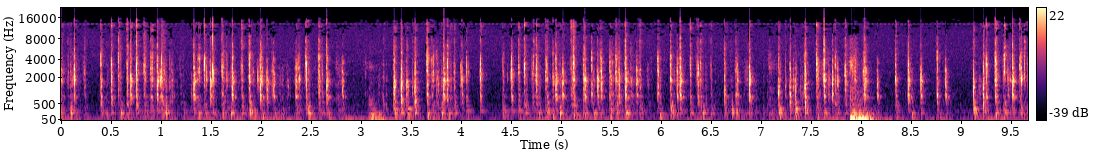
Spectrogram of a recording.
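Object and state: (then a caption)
Plastic mechanical keyboard. Fingertips with painted nails type rapidly on a compact pink plastic mechanical keyboard with round white-and-pink typewriter-style keycaps and a hollow body, resting on a desk. Quick bursts of short, hollow clacks with a low, thocky body run in steady streams, separated by brief pauses. A heavier thunk stands out near the end.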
